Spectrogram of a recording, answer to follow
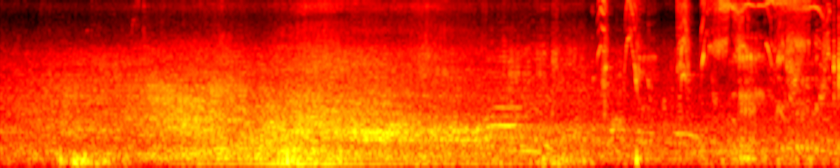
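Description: A car passes on the road, its engine and tyre noise rising and fading away, loudest about three seconds in. Short high-pitched chirps and clicks follow near the end.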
